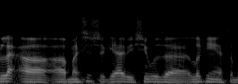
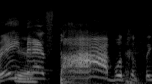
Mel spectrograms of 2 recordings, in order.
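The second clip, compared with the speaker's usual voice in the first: mock, very high, loud, short-tempered, fed-up shout; 13 semitones higher, 6 dB louder than usual. Retelling how Danny reacts when he has had enough: imitating Danny losing his temper. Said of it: "'cause Negro has a very short temper".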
